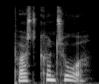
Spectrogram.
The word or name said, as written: postkontor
